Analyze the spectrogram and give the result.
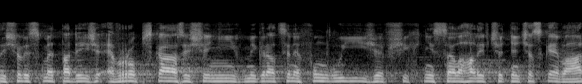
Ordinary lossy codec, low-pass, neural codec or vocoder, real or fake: MP3, 96 kbps; 7.2 kHz; none; real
